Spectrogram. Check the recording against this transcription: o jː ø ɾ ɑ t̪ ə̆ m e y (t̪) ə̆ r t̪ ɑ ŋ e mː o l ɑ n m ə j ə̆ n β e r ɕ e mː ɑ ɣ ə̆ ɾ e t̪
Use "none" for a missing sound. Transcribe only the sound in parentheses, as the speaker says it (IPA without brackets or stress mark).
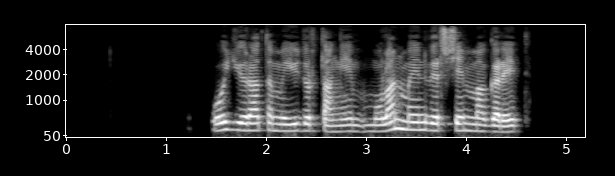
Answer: d̪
